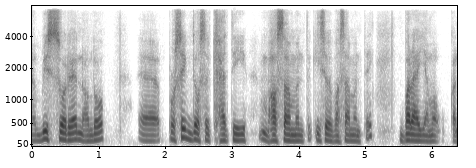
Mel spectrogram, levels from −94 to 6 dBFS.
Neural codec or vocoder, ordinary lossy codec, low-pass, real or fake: codec, 16 kHz in and 24 kHz out, 0.9 kbps, LongCat-Audio-Codec, fine tuned four codebook decoder; AAC, 48 kbps; 7.2 kHz; fake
